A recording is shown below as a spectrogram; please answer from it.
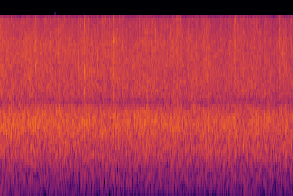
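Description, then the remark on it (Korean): An audience at a dawn worship service applauds missionaries steadily, a dense, even wash of many hands clapping at once that holds at a constant loudness for the whole stretch, with no voices on top. “우리 영상으로 보신 것처럼 세계 곳곳에서 어, 특별히 열악한 지역에서 또 병이 들어가며 복음을 전하신 우리 선교사님들 이 새벽에도 아마 아, 우리 예배를 함께 참여하고 계실 텐데 큰 격려의 박수, 사랑의 박수를 함께 드립니다.”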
